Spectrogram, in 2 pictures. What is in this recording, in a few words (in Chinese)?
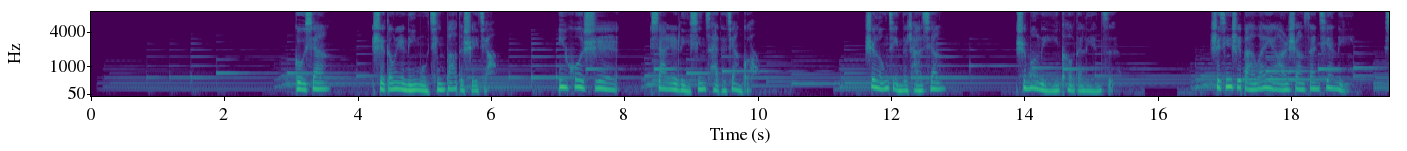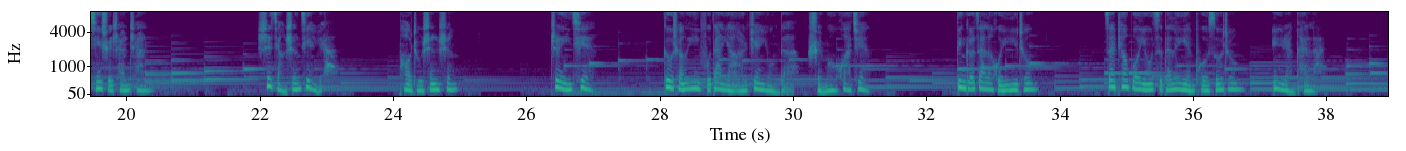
散文讲述类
